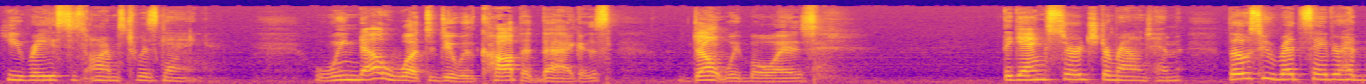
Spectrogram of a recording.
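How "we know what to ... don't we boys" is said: lower, menacing Southern sneer; a brute gloating over a beaten woman. Acted. Villain rallies gang.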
